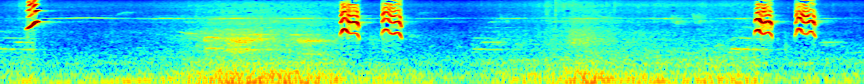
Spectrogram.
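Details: Greater racket-tailed drongo calling the flock: loud, metallic, wavering twanged notes in pairs, spaced several seconds apart, with faint softer whistles and low background rumble between.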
